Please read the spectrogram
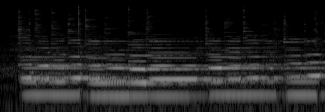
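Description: Epiphone electric guitar playing a sequential melody of plucked notes in E minor, starting about half a second in. A low bass note rings under the moving upper notes.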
